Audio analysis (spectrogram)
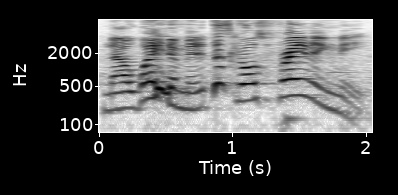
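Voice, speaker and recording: A man's voice: extremely high pitch, very animated, moderate pace, pushed and bright, slight background noise, exaggerated voice. A young man playing a hapless, earnest young lawyer in a 1940s-style radio play, easily flustered. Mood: indignant. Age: young adult.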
